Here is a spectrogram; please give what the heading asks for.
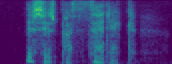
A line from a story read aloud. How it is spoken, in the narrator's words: Zara mutters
